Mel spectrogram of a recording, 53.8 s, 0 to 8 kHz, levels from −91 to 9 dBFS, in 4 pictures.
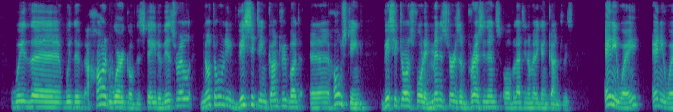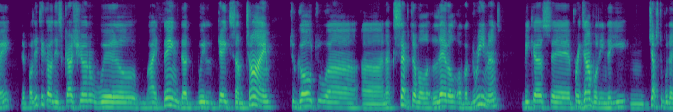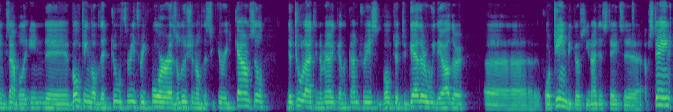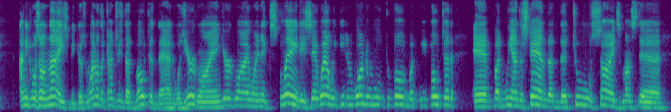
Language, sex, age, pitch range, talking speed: English, male, 50-69, 130-170 Hz, 145 wpm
